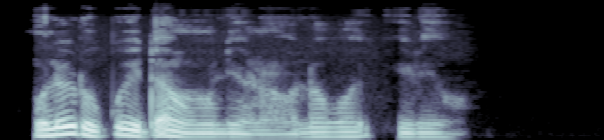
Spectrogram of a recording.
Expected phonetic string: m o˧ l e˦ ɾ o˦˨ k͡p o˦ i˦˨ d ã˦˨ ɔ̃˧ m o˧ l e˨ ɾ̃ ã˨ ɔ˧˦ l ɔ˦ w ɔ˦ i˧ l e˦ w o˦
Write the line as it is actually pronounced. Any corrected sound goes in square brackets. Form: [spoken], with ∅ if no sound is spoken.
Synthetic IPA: m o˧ l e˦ ɾ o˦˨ k͡p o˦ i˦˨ d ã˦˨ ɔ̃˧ m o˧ l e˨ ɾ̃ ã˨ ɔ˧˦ l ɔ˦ w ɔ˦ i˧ [ɾ] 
